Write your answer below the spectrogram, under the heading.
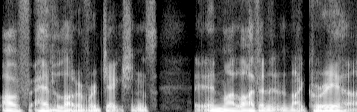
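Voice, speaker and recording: At a moderate pace, the man's voice comes across dry and close, with no echo. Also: very clean recording, silent background. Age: 60s. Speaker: mixed-media artist, former textile designer. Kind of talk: interview. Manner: halting.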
